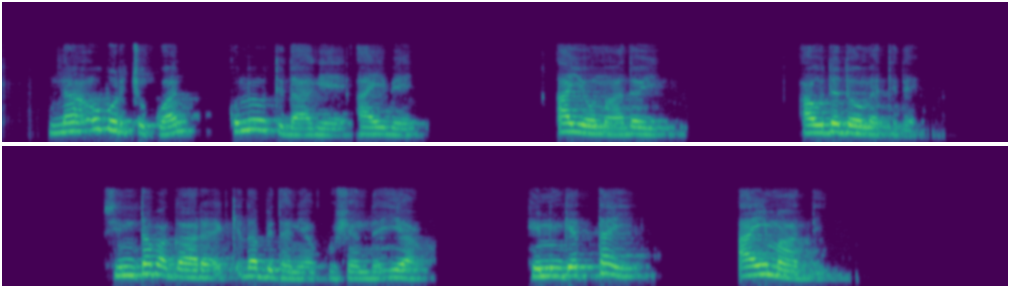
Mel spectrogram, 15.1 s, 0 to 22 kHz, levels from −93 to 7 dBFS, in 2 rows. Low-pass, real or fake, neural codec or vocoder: 7.2 kHz; real; none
